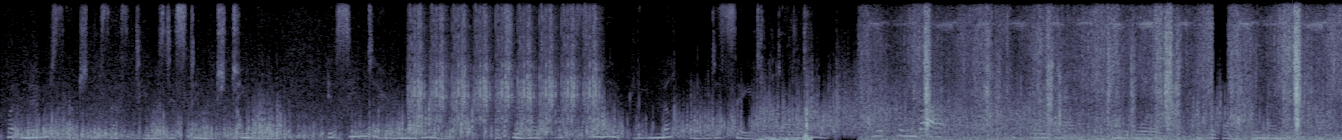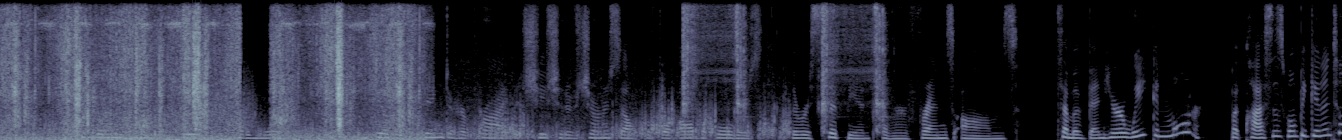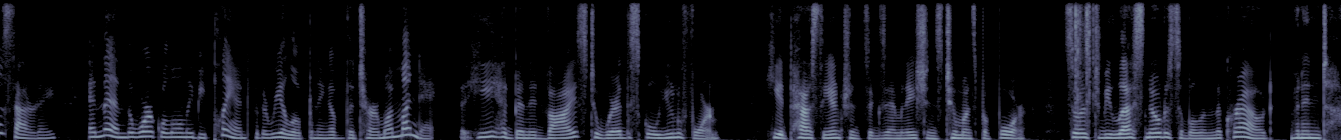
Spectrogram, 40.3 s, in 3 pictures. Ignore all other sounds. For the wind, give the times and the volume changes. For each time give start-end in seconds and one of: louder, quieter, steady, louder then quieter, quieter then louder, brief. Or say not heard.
0.0-21.4 quieter.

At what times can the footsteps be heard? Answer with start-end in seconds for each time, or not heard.
7.5-17.8.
